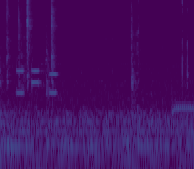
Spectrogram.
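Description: Dialing tones from an office desk phone: a quick run of short keypad beeps at the start, a couple more scattered later, then a steady ringback tone begins near the end, all soft and close.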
